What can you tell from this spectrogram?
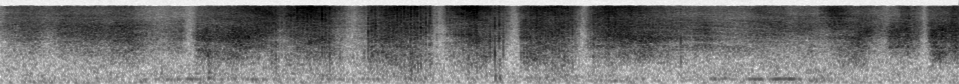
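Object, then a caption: Knit fabric sock. A black knit sock worn on a foot is rubbed and scratched with fingertips and nails across its knit texture. The result is a steady, bright, dry scratching hiss with a faint low hum underneath, broken by a few brief quiet gaps as the strokes change direction.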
